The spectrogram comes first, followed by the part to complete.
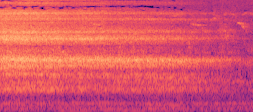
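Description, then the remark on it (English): A single long, deep breath drawn in through the nose, a steady airy hiss that stays fairly loud before tapering slightly, with no talking. “Let's take a deep breath in through our nose, breathing in that intention and release.”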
